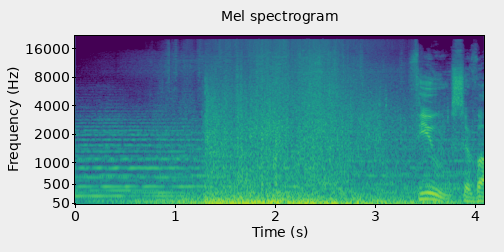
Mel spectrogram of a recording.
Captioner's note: explosion booms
